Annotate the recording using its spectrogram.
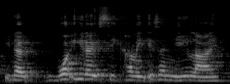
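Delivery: ordinary delivery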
